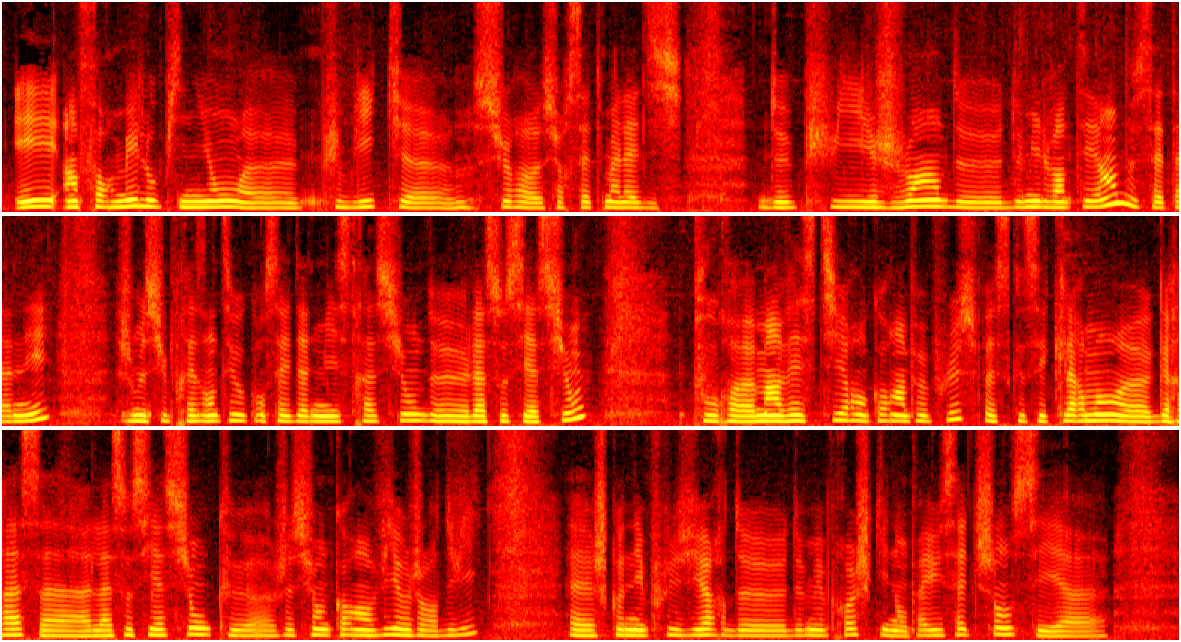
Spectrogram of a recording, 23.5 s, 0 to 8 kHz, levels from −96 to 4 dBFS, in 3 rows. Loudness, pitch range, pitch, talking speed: -25 LUFS, 200-225 Hz, 215 Hz, 170 wpm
